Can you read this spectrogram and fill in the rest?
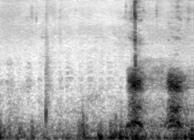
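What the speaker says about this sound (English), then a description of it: "So we have a dog barking" Two short dog barks close together, fairly faint and somewhat distant, over a quiet, rumbling background.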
